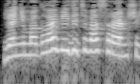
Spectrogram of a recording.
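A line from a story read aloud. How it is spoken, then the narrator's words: Giggling. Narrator (Russian): хихикал он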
